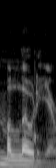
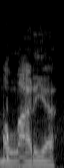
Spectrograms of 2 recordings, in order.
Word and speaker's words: Melodia: Fernandez the melodia watching it is melodia right a hard o it's not Madia let me know don't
